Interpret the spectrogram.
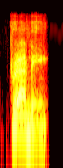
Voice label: "cranny", Indian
